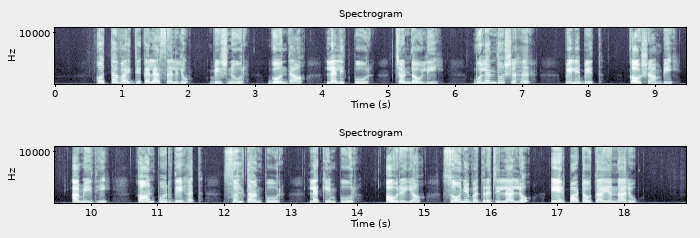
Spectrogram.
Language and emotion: Telugu, neutral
